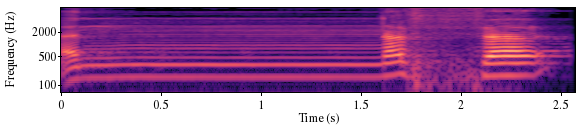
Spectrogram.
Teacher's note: Wa min syarri ini ada tahan dua harakat, tahan dua apa namanya? Ghunnah. Wa min syarri juga an naffasati tahan dua harakat.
